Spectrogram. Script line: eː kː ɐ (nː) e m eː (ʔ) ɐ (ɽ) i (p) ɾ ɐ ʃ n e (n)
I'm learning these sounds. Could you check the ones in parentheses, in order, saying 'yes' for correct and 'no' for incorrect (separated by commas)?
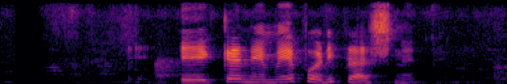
no, no, yes, yes, no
